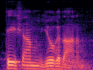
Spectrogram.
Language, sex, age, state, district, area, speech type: Sanskrit, male, 60+, Telangana, Jagtial, urban, spontaneous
